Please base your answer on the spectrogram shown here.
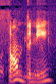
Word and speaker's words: Saint-Denis: I appreciate that he said Saint-Denis, because it would be a French pronunciation, right?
